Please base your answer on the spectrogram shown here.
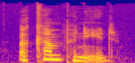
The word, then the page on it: accompanied: American English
